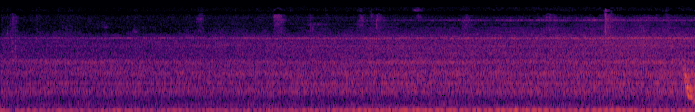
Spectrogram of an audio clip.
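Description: A train approaching, its low rumble growing steadily louder, with a brief higher-pitched sound starting right at the end.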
